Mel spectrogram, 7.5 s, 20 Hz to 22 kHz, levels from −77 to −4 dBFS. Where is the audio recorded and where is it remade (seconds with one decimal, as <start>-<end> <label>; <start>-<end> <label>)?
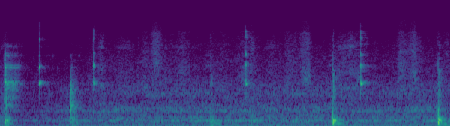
0.0-7.5 recorded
